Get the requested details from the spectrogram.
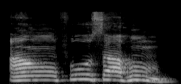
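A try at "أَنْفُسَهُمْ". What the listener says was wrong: কোনো টান হবে না, শুধু হ্যাঁ নুনের উপরে আরেকটু অপেক্ষা করবেন স্যার।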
